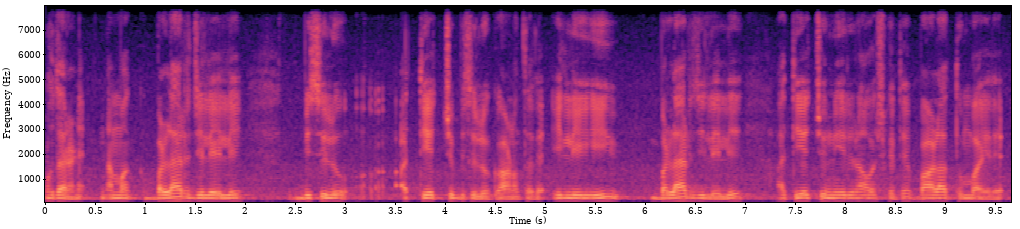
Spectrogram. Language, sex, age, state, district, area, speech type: Kannada, male, 18-30, Karnataka, Bellary, rural, spontaneous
